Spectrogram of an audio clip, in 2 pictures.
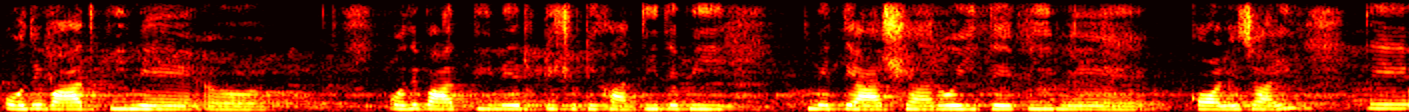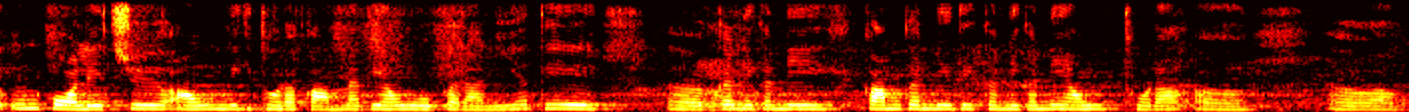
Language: Dogri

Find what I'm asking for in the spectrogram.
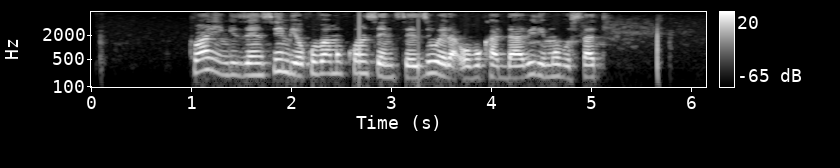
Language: Ganda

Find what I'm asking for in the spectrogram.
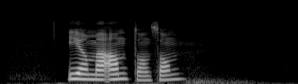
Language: Swedish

